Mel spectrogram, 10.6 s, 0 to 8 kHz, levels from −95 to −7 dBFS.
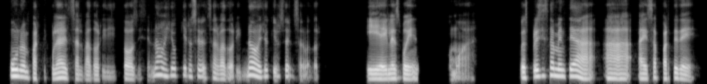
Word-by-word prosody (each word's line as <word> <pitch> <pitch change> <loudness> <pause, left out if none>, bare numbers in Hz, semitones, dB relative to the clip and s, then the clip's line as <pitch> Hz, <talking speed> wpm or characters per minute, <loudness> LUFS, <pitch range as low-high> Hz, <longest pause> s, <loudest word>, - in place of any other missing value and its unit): uno 195 -2 +6
en 165 - -1
particular 140 +1 0
el 145 - 0
salvador, 115 -5 -4
y 65 - -14
todos 120 -3 0
dicen: - - -17
"No, 220 -1 0
yo 210 +2 -2
quiero 210 -2 -4
ser 185 +1 -1
el - - -4
salvador, 125 -4 -3
y - - -13
no, 215 -3 +3
yo 185 +2 -3
quiero 100 - -6
ser - - -3
el - - -22
salvador". - - -10 0.7
Y 130 0 +3
ahí 125 0 +6
les 135 +1 +2
voy 125 -3 +5
en - - -1 0.4
como - - -7
a - - -14 0.6
pues, 150 -1 +3
precisamente 195 +2 +3
a 155 -8 +3
a 130 -2 +1
a 130 - +2
esa 130 +5 0
parte 145 0 +1
de 115 -8 -1
145 Hz, 205 wpm, -23 LUFS, 125-190 Hz, 0.7 s, uno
